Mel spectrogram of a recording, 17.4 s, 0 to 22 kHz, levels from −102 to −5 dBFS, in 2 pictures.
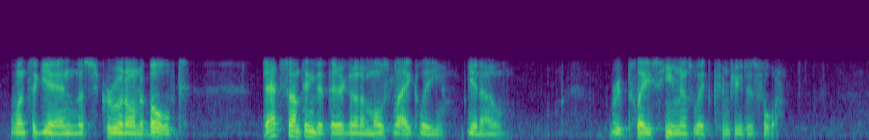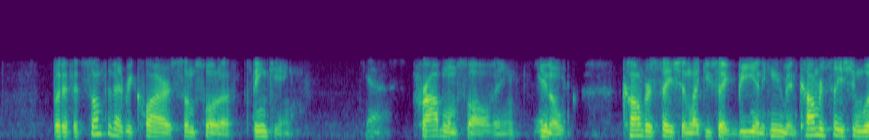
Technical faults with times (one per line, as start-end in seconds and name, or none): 0.00-17.39 iLBC codec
